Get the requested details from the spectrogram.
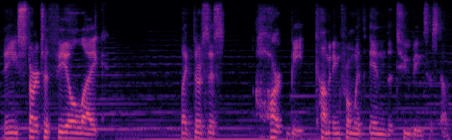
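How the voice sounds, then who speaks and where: A man's voice: medium pitch, fairly even intonation, measured pace, a bit bright, soft background music. A man narrating a tabletop game as game master, descriptive and full of "um" and "like". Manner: descriptive, hesitant with many fillers. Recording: lo-fi online voice call.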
